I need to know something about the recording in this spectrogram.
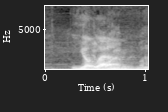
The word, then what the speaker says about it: Ylem: Yulem. And I don't know how to say it. It's YLEM. Yulem.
